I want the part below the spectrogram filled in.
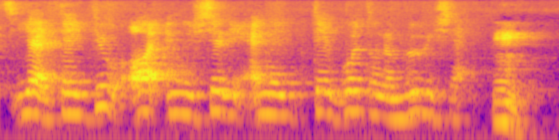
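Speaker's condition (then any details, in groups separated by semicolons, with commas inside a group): Cerebral palsy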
